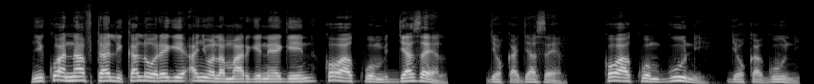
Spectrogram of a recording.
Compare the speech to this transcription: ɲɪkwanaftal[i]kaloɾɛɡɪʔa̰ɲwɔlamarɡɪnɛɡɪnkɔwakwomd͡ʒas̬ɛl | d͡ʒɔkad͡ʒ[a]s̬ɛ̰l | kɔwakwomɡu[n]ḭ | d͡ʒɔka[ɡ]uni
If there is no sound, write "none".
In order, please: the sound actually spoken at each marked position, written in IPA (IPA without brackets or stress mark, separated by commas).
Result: i, a, n, ɡ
